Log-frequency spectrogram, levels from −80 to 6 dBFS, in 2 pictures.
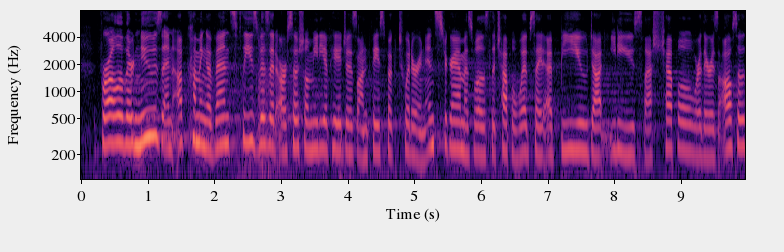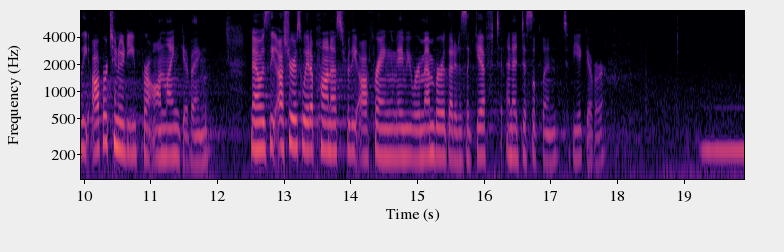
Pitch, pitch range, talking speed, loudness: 220 Hz, 195-235 Hz, 180 wpm, -28 LUFS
